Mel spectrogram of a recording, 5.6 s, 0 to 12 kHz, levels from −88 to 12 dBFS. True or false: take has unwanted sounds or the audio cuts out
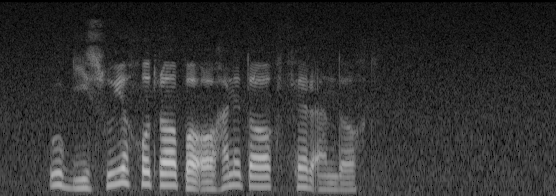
false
